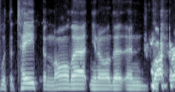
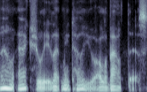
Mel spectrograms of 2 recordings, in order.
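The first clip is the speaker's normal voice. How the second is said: put-on public radio announcer voice, lower pitch; 6 semitones lower than usual. Praising another person's voice, imitating Darren as an NPR host. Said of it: "Darren should be an N P R guy".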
